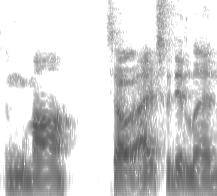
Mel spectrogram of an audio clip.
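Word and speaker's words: Ngumoha: So we're talking about pronunciations. I watched a Chelsea TV commentary, and apparently that one's Ungmar.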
